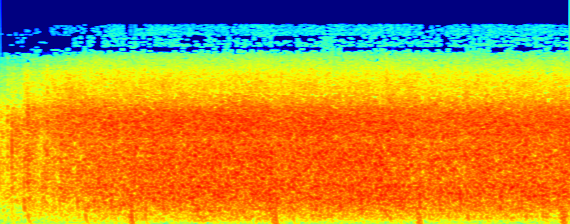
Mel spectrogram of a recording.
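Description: Sustained, dense applause from a large crowd in a legislative chamber as the President enters, with senators and Cabinet members present. A steady hiss of many hands clapping at an even, loud level throughout, with no voices standing out.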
